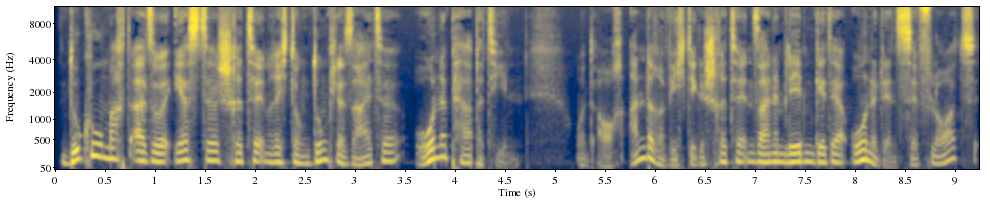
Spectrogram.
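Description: A man's voice: mid-range voice, mellow, no room sound, studio quality. A man hosting a podcast, giving structured, explanatory commentary in a prepared narration style. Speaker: podcast host.

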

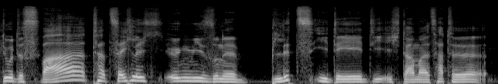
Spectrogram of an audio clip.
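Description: A man's voice: medium pitch, measured pace, a little mellow, no echo. Casual male podcaster, dry sound. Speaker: podcast host. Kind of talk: casual chat.

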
